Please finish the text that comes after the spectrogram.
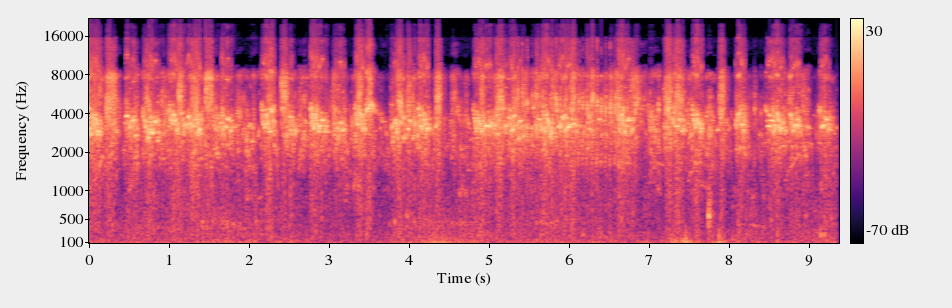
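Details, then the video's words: Aviary full of budgerigars calling loudly one morning near the close of the breeding season; continuous high warbling chatter and sharp squawks from many birds at once, with occasional wing flutters. "My Budgies Today - NOISY birds this morning!"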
